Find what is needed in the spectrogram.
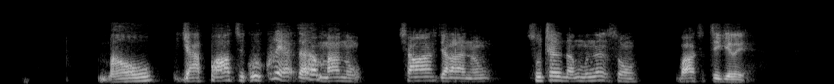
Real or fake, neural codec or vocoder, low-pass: fake; codec, 16 kHz in and 24 kHz out, 0.4 kbps, LongCat-Audio-Codec, fine tuned four codebook decoder; 7.2 kHz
